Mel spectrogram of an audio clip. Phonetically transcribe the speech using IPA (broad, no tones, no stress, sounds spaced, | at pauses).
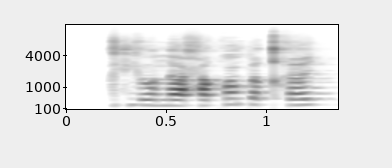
fʲ ɔː n a ħ a q ũ p i qʰ i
